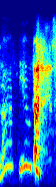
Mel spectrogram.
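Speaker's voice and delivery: screeching, very high-pitched screaming yell. Retelling screaming at the producers: imitating own past screaming. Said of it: "screaming at the producers".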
